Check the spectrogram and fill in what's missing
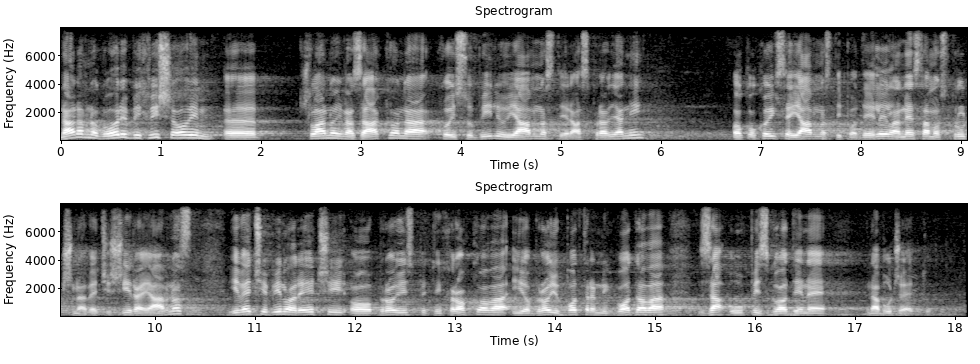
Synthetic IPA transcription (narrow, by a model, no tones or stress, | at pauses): naːɾaʋno̞ɡoʋo̞ɾiobixʋiʃe̞o̞ʋim | t͡ʃlˠano̞ʋimazaːko̞nako̞jisubiːliujaːʋno̞st̪iɾa̰spɾaʋʎani | o̞ko̞ko̞jixse̞jaːʋno̞st̪ipo̞d̪jeːlilane̞samo̞st̪ɾut͡ʃnaʋe̞t͡ɕiʃiɾajaːʋno̞st̪ | iʋe̞t͡ɕje̞biːlˠo̞ɾjeːt͡ʃiʔo̞bɾo̞ːjuispit̪nixɾo̞ko̞ʋaʔio̞bɾo̞ːjupo̞t̪ɾe̞bnixʋo̞d̪o̞ʋazaʔuːpisɡo̞d̪ine̞ | nabud͡ʒe̞̰t̪u̥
